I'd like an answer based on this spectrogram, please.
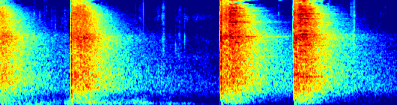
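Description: Three gunshots, about two seconds and then about one second apart, each ringing out with a long echo through the trees.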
